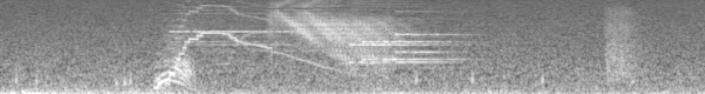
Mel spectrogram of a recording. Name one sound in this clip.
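A sparkling burst sweeps down in pitch in a video game.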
